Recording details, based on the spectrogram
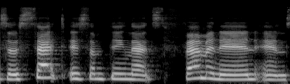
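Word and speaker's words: cette: vowel next we have set with two t's and an e and so set is something that's feminine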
